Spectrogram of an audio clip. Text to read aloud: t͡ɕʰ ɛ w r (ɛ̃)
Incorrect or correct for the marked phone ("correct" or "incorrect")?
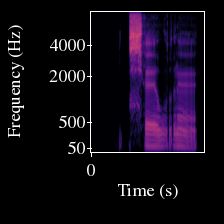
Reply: correct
